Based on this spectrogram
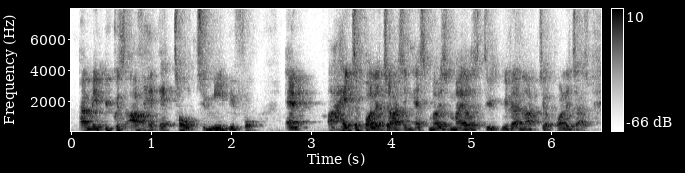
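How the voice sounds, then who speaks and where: Noticeable background noise and audible room echo surround the recording. A man talks at a fairly quick pace. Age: 30s. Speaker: entrepreneur. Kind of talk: interview.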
